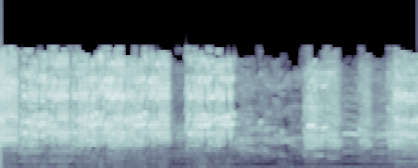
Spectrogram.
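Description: Lorikeet giving harsh, shrill, hissing screeches in four rasping bursts, the first about a second long and the rest shorter, with brief pauses between.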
